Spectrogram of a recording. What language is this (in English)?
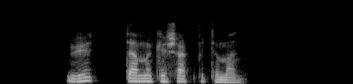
Mari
